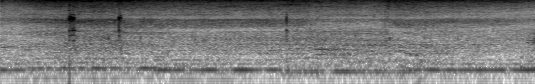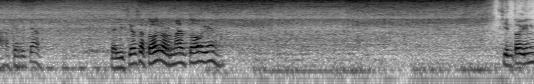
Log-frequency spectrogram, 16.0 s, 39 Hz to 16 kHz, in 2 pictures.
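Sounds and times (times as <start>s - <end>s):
tap water running: 0.0s - 15.4s.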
